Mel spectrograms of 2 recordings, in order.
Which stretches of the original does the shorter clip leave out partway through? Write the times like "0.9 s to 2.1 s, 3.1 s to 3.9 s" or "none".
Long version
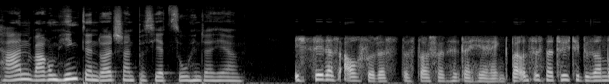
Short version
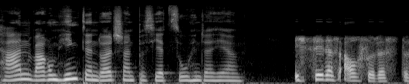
none

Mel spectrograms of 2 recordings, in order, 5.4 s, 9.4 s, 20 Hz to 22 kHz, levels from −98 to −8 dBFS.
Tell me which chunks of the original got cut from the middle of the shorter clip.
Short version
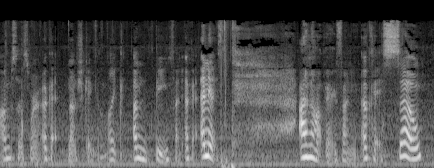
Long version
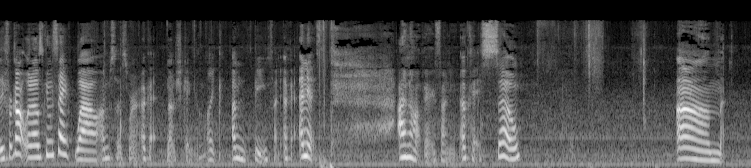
none

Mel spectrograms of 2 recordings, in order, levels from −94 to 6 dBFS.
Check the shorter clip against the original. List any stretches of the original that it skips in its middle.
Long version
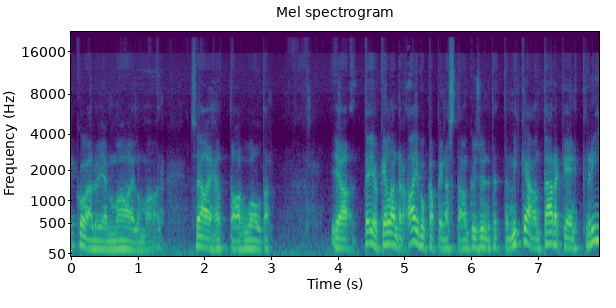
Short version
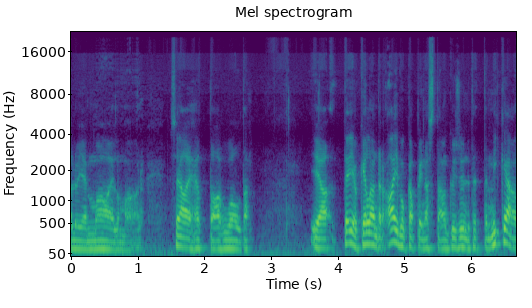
none

